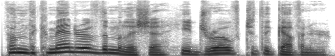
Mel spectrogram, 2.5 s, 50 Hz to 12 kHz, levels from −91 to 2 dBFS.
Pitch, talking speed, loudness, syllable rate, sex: 145 Hz, 260 wpm, -18 LUFS, 7.4 syllables/s, male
